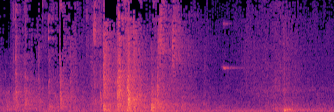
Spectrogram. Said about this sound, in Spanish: La clienta abre la puerta de enfrente.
